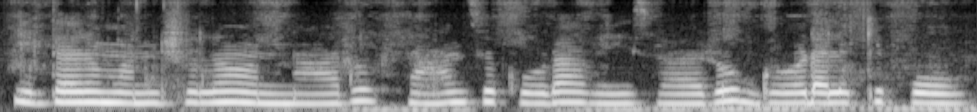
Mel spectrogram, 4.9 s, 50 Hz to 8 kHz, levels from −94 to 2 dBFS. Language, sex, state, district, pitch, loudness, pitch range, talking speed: Telugu, female, Andhra Pradesh, Sri Satya Sai, 230 Hz, -14 LUFS, 215-240 Hz, 100 wpm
